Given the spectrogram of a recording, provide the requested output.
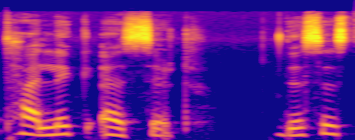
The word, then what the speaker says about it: थैलिक: हो, this is द थैलिक acid, this is द थैलिक acid. और थैलिक acid में pH silent होता है, उसको नहीं पढ़ते हम, TH से स्टार्ट करते हैं, थैलिक acid, this is द थैलिक acid.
